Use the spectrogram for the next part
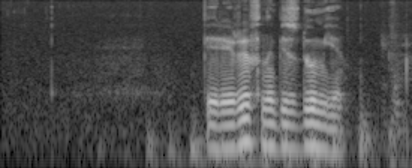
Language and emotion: Russian, neutral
